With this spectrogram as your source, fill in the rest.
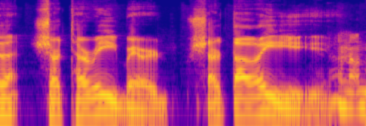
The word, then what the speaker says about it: Chartreuse: Chartreuse, bird.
